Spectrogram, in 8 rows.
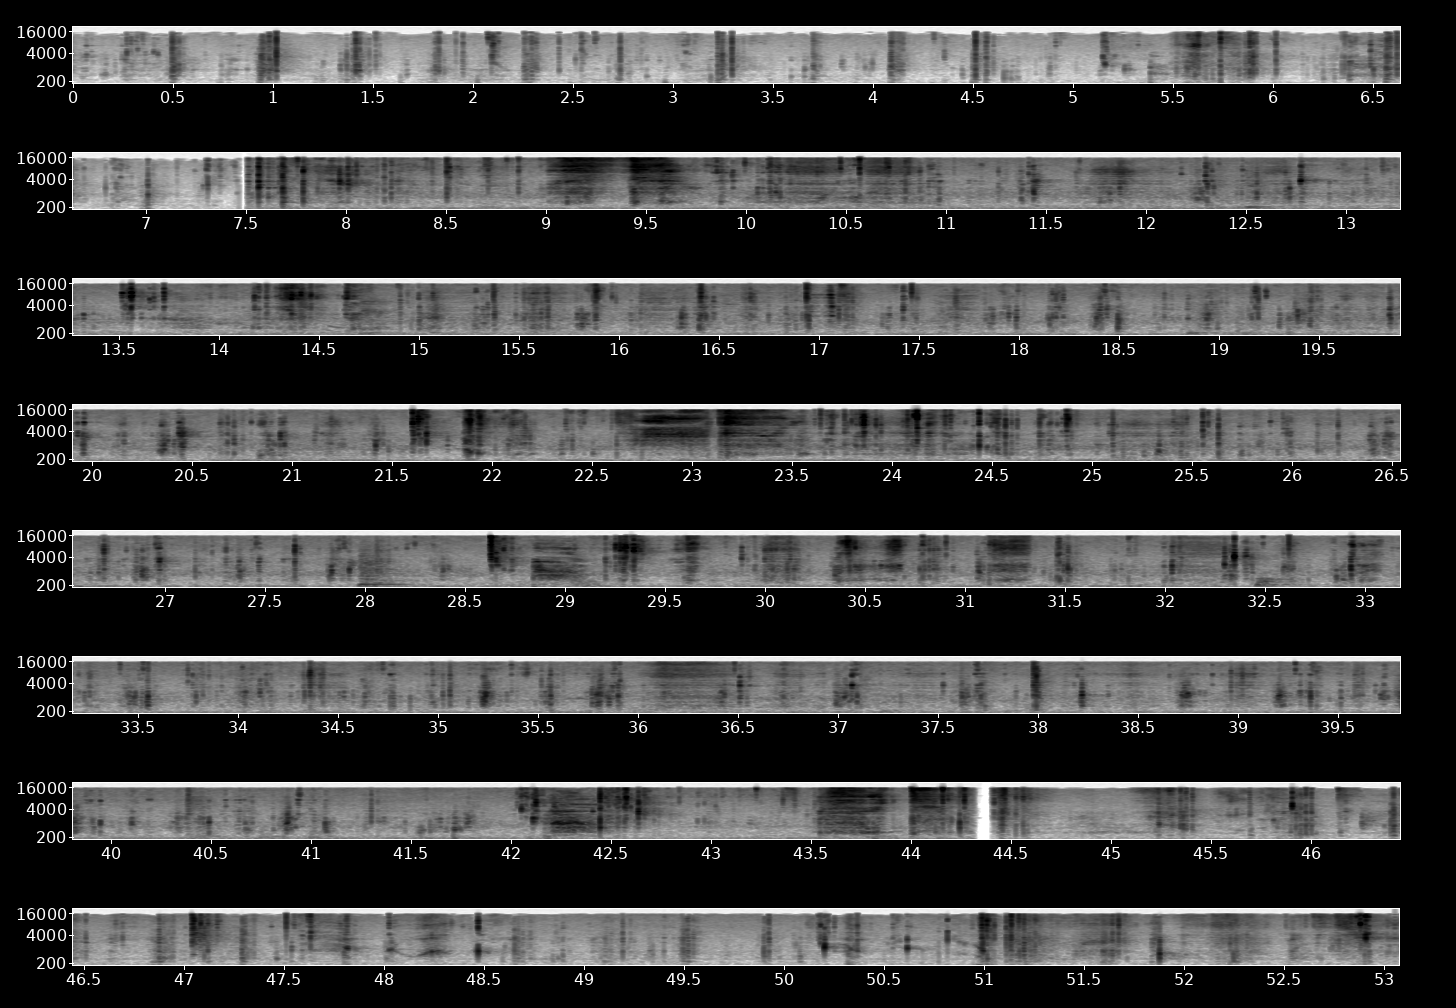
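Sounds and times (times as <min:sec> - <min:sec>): wet mouth sounds: 0:07.4 - 0:44.4.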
